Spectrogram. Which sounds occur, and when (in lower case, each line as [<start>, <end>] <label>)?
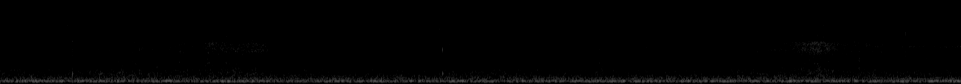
[0.00, 9.61] mechanisms
[0.80, 2.81] surface contact
[4.32, 5.14] surface contact
[7.39, 9.61] surface contact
